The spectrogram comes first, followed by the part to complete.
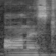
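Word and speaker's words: honest: আছে তাহলে সিতে কোন ঝামেলা আছে নিশ্চয়ই এ অনেস্ট ম্যান এইচ থাকলে উচ্চারণ যদি পরে একটা ভাল থাকে তাহলে এটা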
